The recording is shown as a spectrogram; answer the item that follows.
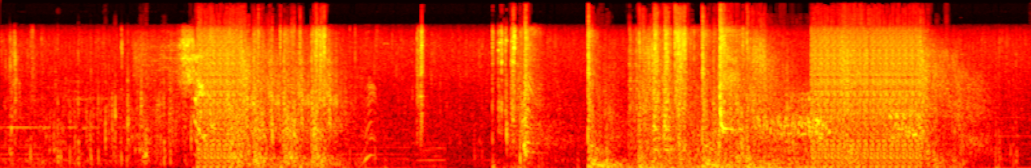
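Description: Uzi submachine gun fire in the video game Chaser, loud rapid bursts of automatic shots separated by brief pauses, with clattering and booming effects in between.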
